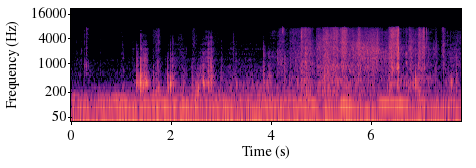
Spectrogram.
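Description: Quiet chewing and crunching of a mouthful of trail mix with peanuts and dried fruit, a run of small crackles that gets busier about halfway through.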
